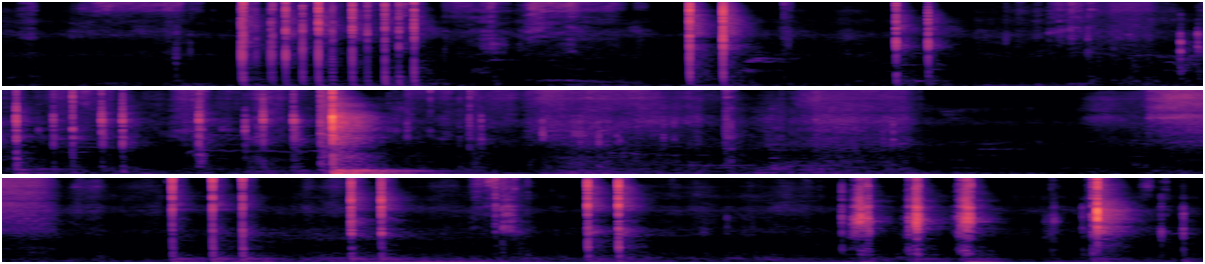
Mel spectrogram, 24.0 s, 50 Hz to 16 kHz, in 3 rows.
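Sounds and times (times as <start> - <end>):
toy pieces clicking and tapping: 1.6 - 2.9.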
